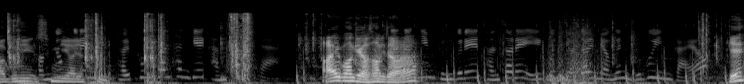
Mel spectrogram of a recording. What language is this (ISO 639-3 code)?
kor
